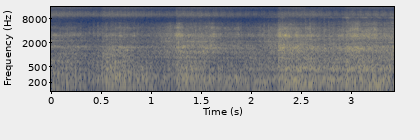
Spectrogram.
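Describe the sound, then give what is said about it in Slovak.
A helicopter passes overhead a campsite, for the second time, its steady rotor chop and engine drone filling the scene, loud and continuous with a slight swell. “A helikoptera tu prelietáva už druhýkrát, možno sa niečo stalo.”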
